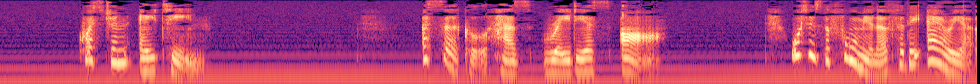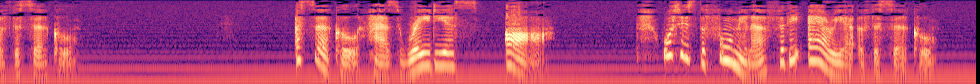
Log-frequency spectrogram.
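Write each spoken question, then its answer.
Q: What is the formula for the area of the circle?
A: A = πR2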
